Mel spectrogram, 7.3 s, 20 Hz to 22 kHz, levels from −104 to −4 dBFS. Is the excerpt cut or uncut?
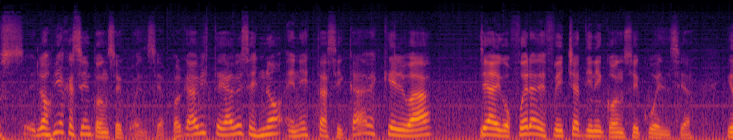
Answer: cut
